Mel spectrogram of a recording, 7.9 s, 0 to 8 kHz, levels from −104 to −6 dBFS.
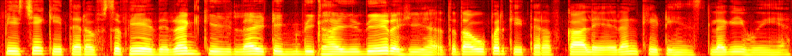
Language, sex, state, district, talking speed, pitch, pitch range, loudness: Hindi, male, Chhattisgarh, Sukma, 165 wpm, 125 Hz, 120-140 Hz, -17 LUFS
